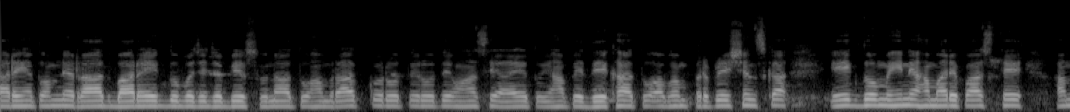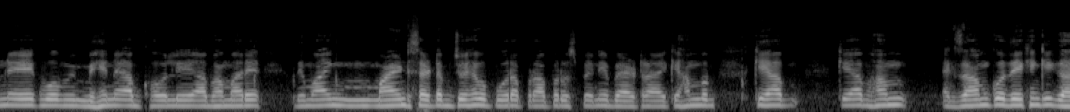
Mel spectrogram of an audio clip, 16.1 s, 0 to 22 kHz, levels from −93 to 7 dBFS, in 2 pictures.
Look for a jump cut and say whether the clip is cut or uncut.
uncut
